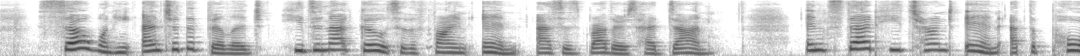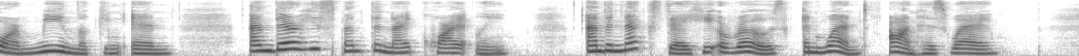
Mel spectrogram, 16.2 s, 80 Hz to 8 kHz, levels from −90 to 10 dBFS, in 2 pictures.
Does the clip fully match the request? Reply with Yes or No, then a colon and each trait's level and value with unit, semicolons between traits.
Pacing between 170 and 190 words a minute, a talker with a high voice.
Yes: average, 175 wpm; high, 220 Hz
